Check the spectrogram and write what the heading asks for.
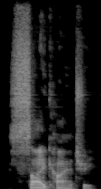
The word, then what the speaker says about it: psychiatry: Or how about the example of the letter P when it comes before the letter S? Psychology psalm. Here we don't pronounce the P at all. We just say pronounce the S sound. Psychology. Psychiatry. The P is completely silent.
